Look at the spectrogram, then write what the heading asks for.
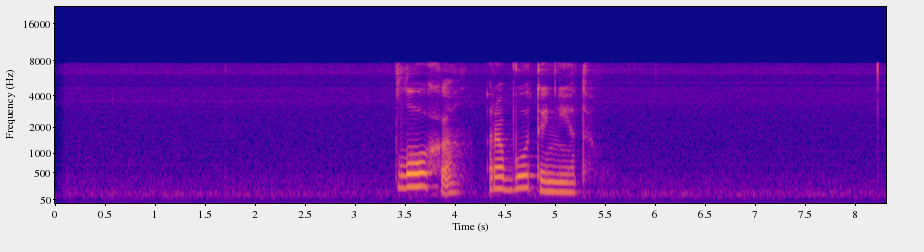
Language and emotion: Russian, sad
